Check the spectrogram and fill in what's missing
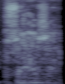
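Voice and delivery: TREASURE as "TREZH-uh", softly; modern English. Shown as a demonstration. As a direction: say Treasure quietly with "zh". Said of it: "modern English".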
